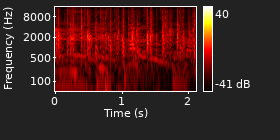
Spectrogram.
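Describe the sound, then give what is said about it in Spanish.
Applause at a school event, with scattered clapping heard beneath people talking; the clapping stays fairly light and is partly covered by the voices. “Venga, un aplauso para animarte.”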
